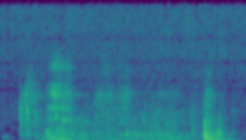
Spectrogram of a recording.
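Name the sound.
door opening or closing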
